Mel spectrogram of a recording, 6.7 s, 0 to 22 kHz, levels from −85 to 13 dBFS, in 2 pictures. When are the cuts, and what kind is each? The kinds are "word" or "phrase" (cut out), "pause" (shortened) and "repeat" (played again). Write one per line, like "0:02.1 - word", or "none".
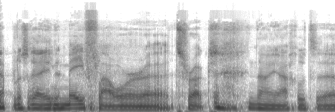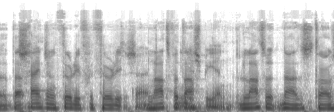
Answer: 0:04.5 - word

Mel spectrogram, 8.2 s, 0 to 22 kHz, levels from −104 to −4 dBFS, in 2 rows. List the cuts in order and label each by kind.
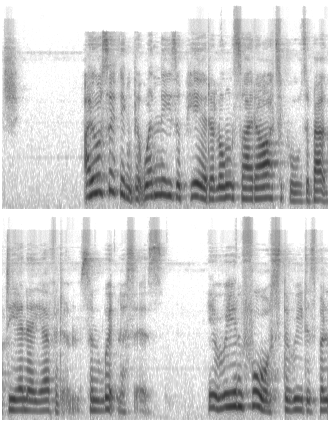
none

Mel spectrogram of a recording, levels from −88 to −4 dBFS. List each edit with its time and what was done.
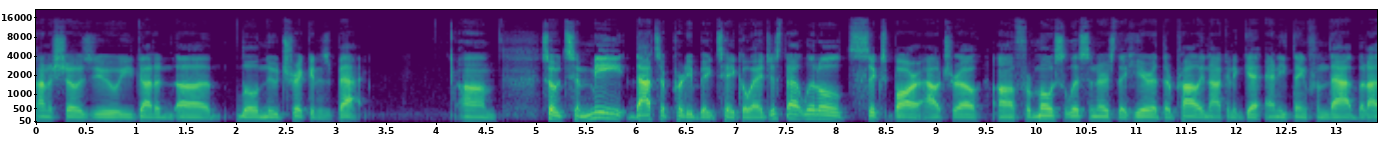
0:09.5 - pause

